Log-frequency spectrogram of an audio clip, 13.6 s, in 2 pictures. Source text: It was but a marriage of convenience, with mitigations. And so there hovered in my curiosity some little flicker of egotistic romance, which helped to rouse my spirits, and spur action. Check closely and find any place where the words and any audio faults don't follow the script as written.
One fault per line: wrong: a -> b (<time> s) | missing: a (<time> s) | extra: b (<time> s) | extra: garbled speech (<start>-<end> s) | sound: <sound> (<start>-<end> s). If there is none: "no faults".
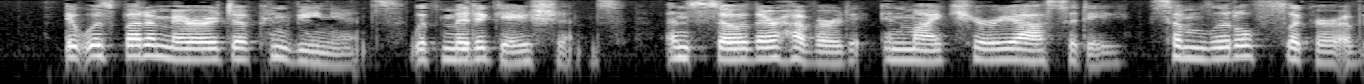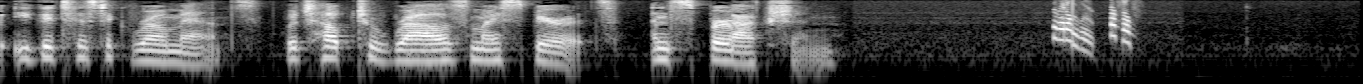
sound: chirp (12.1-12.6 s)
